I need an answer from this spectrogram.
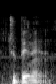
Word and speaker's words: Tübingen: guess it's in Tübingen, depending on how you pronounce the German. Tübingen.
